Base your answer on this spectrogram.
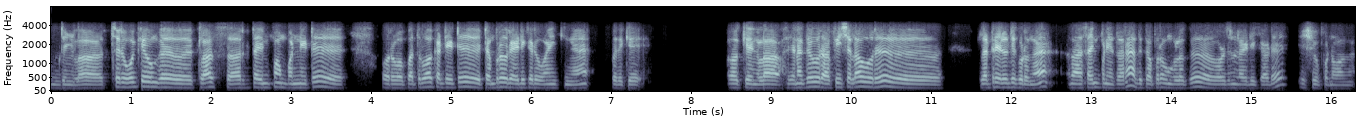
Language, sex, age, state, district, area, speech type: Tamil, male, 45-60, Tamil Nadu, Mayiladuthurai, rural, conversation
